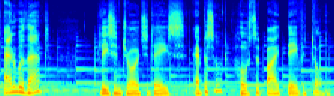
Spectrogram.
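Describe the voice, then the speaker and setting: A man's voice: mid-range voice, lively intonation. A man giving a formal scripted introduction to a podcast series. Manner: measured, formal delivery. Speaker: series narrator. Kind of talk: scripted narration. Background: guitar music.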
